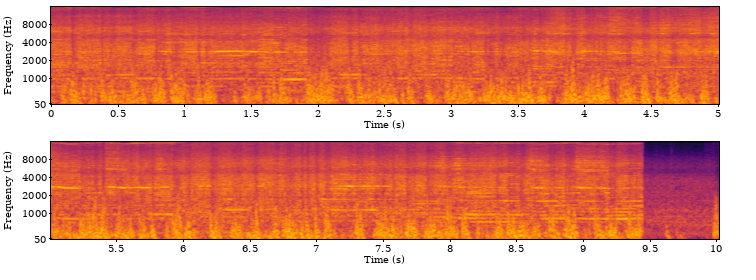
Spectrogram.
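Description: A small sandblaster blasting rust off a steel truck frame: a steady rushing hiss of air and abrasive that cuts off suddenly near the end.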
